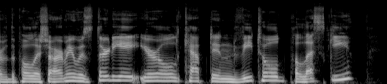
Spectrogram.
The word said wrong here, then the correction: Pilecki: who I'm probably going to pronounce wrong his name a lot in this one because I want to say Pilecki. – I'm pretty sure it's Pilecki.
